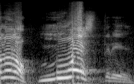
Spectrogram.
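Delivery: no, no, muestre spelled out slowly, muestre landing hard; slowing down to drive home muestre; slow emphatic stress. Shown as a demonstration. Preacher correcting the congregation, slow and stressed. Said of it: "y enfatizo la palabra".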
